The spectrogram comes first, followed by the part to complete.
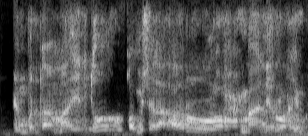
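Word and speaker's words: الرحمن الرحيم: Rahmah berarti ada roh mati kemudian ada ro keduanya itu huruf yang berharakat fatha. Jadi dengan supaya hurufnya tidak terlalu banyak maka dibuatlah tanda tasdid tadi. Sehingga cara bacanya harus ditekan sedikit.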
